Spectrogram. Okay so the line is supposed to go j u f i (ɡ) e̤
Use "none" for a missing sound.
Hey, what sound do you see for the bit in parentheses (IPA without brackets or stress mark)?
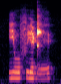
ɖ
